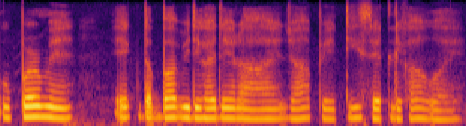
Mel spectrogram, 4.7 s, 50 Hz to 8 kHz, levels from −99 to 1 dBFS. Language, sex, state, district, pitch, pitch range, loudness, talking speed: Hindi, female, Arunachal Pradesh, Papum Pare, 190 Hz, 180-195 Hz, -18 LUFS, 205 wpm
